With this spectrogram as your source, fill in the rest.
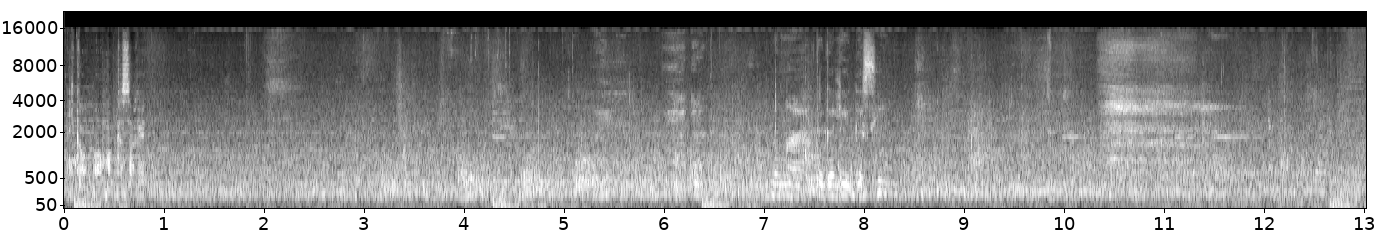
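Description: A woman speaks softly and earnestly, close by.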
